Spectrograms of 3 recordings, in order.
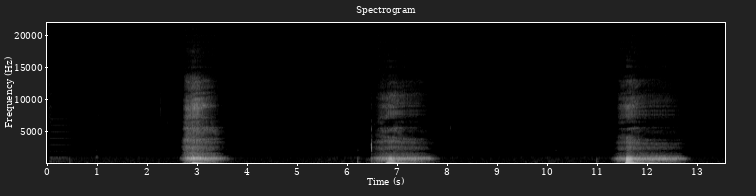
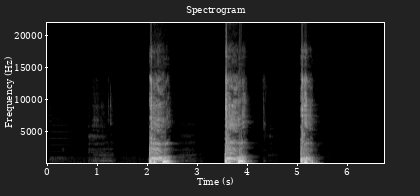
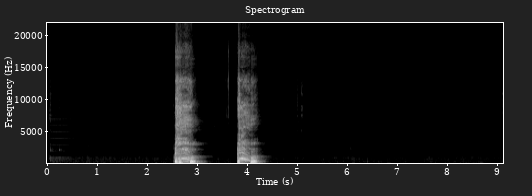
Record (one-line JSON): {"exhalation_length": "13.6 s", "exhalation_amplitude": 12213, "exhalation_signal_mean_std_ratio": 0.3, "three_cough_length": "6.7 s", "three_cough_amplitude": 31013, "three_cough_signal_mean_std_ratio": 0.31, "cough_length": "9.1 s", "cough_amplitude": 29913, "cough_signal_mean_std_ratio": 0.23, "survey_phase": "alpha (2021-03-01 to 2021-08-12)", "age": "18-44", "gender": "Male", "wearing_mask": "No", "symptom_none": true, "symptom_onset": "12 days", "smoker_status": "Never smoked", "respiratory_condition_asthma": false, "respiratory_condition_other": false, "recruitment_source": "REACT", "submission_delay": "1 day", "covid_test_result": "Negative", "covid_test_method": "RT-qPCR"}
